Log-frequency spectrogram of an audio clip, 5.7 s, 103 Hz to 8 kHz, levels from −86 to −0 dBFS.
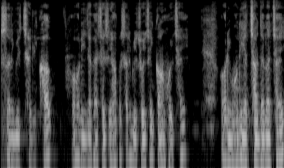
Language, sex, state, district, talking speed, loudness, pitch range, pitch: Maithili, male, Bihar, Samastipur, 220 wpm, -31 LUFS, 110-135 Hz, 115 Hz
